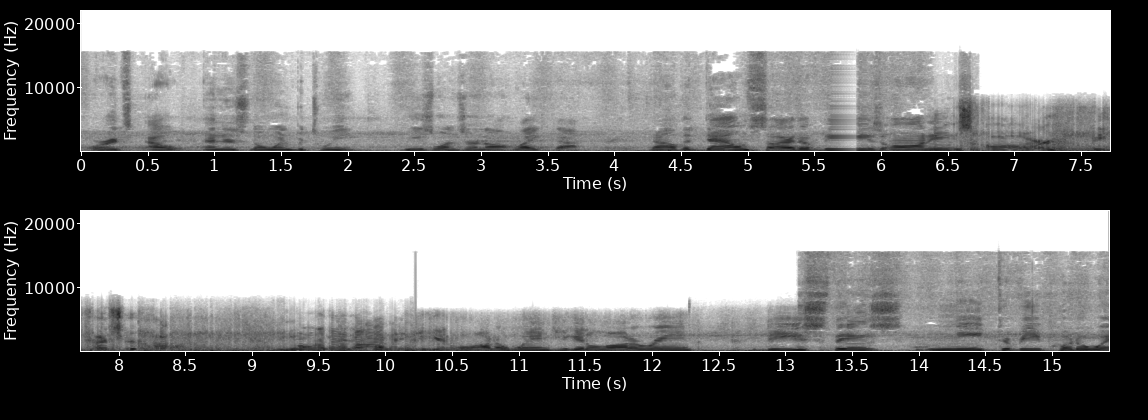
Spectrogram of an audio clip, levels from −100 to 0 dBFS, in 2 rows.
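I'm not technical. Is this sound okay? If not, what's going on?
No, it has three problems.

From 5.63 to 6.07 s there is repeated packet loss (robotic sound). Pieces of the audio went missing four times in under half a second. The longest gap was 182 ms. Each time, the receiver patched the hole by stretching the last bit of sound it had. About half of that short stretch is patched-in sound like this. So it comes out choppy, with bits clearly missing.

From 6.41 to 13.42 s there is a call bitrate drop. The connection seemed to get worse, so the sender was told to squeeze the audio into far less data. The sound gets coarser. It also loses its top end, since everything above about 6 kHz is cut off, where it normally reaches 20 kHz. The worst part lasts about 3.8 s. The quality comes back before the clip ends.

From 11.03 to 13.09 s there is a jitter buffer speed-up. The receiver had built up too much waiting audio. 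To catch up, it cut out many tiny slices, roughly 0.15 s in total. The pitch stays the same, but the sound plays at about 108% speed. That is fast enough to sound hurried.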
